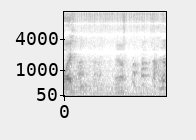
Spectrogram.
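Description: A man's voice, quiet and broken into several short sounds, well below the level of the sermon.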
